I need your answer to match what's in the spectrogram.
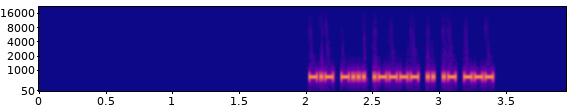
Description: Morse code, heard as a keyed tone, about 56 wpm, 700 Hz. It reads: KB1IAO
